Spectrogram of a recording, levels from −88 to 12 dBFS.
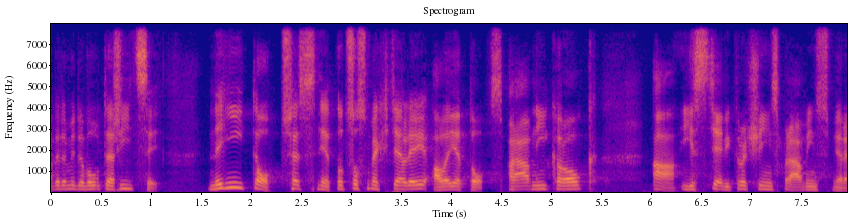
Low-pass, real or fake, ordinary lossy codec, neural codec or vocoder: none; fake; none; codec, 16 kHz, 0.8 kbps, ZipCodec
